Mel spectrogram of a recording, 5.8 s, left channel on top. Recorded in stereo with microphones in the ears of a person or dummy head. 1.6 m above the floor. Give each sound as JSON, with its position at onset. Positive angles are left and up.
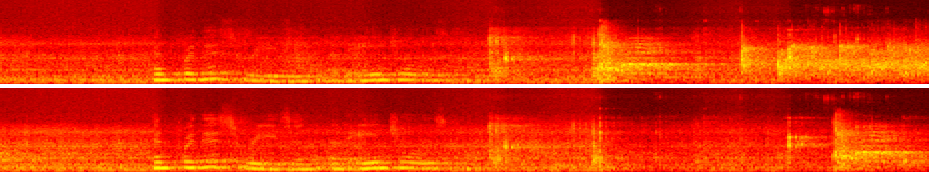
{"t": 1.0, "sound": "a woman speaking", "side_deg": -20, "distance_m": 2.5}
{"t": 3.0, "sound": "chewing", "side_deg": 5, "distance_m": 5.5}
